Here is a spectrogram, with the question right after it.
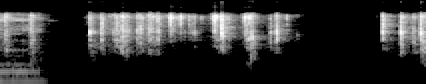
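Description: Bursts of fast, close typing on a computer keyboard as notes are written up, with clicks in quick clusters split by a short silent pause, no voices.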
